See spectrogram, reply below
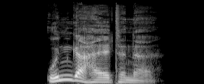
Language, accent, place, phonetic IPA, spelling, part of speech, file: German, Germany, Berlin, [ˈʊnɡəˌhaltənə], ungehaltene, adjective, De-ungehaltene.ogg
- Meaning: inflection of ungehalten: 1. strong/mixed nominative/accusative feminine singular 2. strong nominative/accusative plural 3. weak nominative all-gender singular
